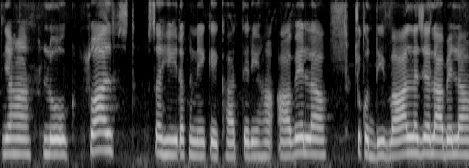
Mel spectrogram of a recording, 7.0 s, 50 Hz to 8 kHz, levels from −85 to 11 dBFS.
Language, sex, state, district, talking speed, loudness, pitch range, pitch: Bhojpuri, female, Bihar, Gopalganj, 120 wpm, -18 LUFS, 210-235 Hz, 225 Hz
